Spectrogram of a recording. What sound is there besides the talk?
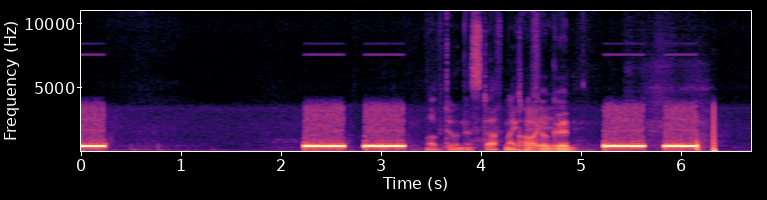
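telephone call ringing out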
